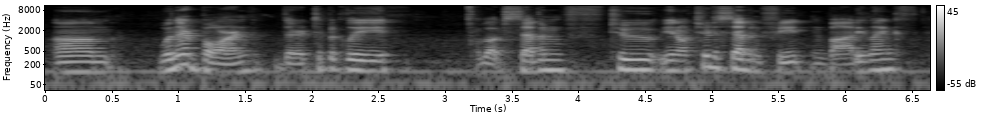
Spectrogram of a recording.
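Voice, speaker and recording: A man hosting a tabletop gaming channel, explaining casually off the cuff in an informal, halting way, as if thinking aloud. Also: medium pitch, bright, forceful tone. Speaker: host of a tabletop roleplaying lore channel. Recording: noticeable background noise.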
